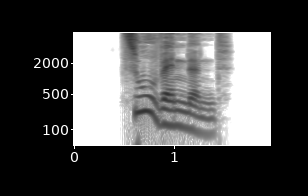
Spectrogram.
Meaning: present participle of zuwenden
- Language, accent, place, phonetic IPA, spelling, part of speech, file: German, Germany, Berlin, [ˈt͡suːˌvɛndn̩t], zuwendend, verb, De-zuwendend.ogg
